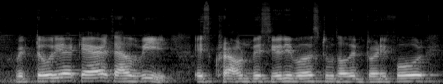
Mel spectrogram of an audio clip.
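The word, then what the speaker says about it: Victoria Kjær Theilvig: specially इनके नाम को प्रोनाउंस कैसे करते हैं विक्टोरिया केर लवी इज क्राउंड मिस यूनिवर्स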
